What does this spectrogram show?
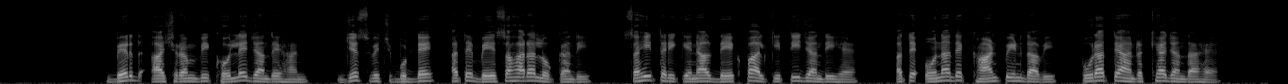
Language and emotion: Punjabi, neutral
